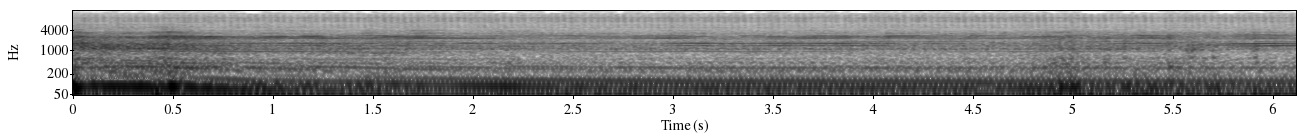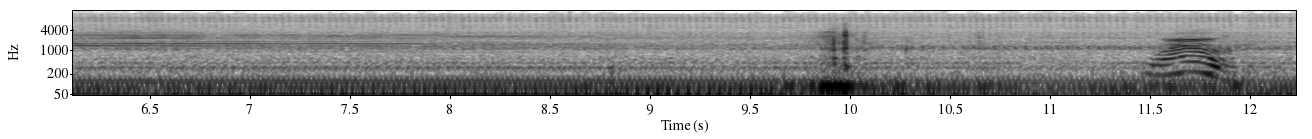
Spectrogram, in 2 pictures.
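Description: A snowmobile engine drones steadily up close.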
